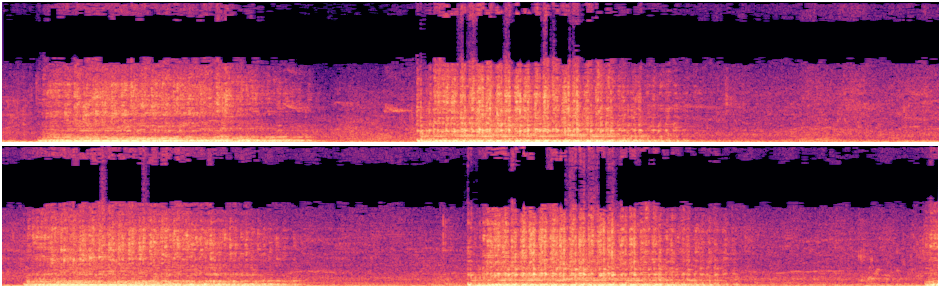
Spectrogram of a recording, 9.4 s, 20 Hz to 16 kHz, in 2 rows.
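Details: American alligators bellowing during mating season, a sound both males and females make on land and in water; deep rumbling bellows of about 1.5 seconds each, four bouts spaced roughly every two and a half seconds, with low throbbing undertones.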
